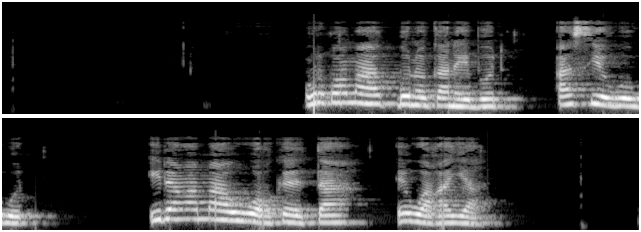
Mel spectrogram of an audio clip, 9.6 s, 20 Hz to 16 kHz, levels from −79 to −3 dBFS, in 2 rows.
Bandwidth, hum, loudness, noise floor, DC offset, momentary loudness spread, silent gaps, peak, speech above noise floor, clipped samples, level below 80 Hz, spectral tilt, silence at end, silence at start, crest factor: 9.4 kHz; none; -13 LUFS; -75 dBFS; under 0.1%; 12 LU; 5.71-5.86 s; 0 dBFS; 63 dB; under 0.1%; -52 dBFS; -4.5 dB/octave; 1.1 s; 2.3 s; 14 dB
